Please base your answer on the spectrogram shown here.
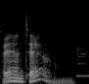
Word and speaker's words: Fantano: Actually, it's pronounced Fantano.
